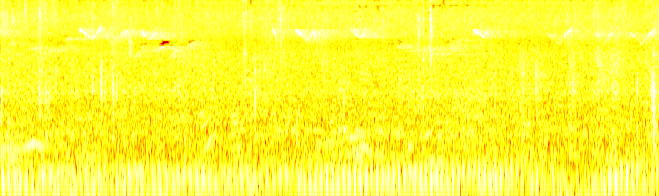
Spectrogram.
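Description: Outdoor forest ambience: a steady low rumble with short, high chirps repeating about once a second, and a few faint taps.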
